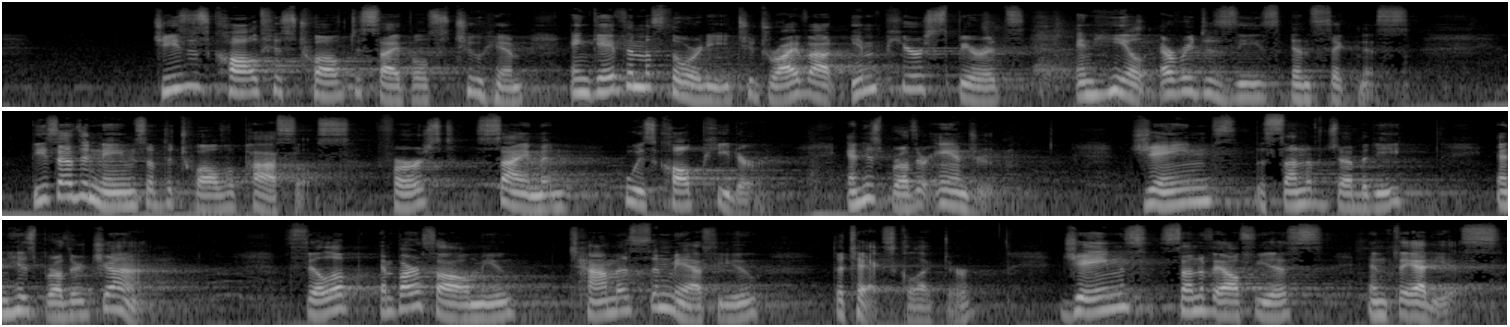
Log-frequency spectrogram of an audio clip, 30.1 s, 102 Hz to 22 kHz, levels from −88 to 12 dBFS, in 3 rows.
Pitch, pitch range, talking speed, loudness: 175 Hz, 145-215 Hz, 130 wpm, -30 LUFS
